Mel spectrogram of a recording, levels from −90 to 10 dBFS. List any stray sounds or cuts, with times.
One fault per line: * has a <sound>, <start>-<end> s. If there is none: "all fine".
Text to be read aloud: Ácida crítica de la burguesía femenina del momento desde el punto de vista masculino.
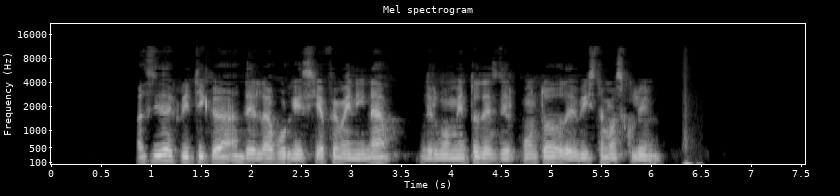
* has a whoosh, 6.3-6.5 s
